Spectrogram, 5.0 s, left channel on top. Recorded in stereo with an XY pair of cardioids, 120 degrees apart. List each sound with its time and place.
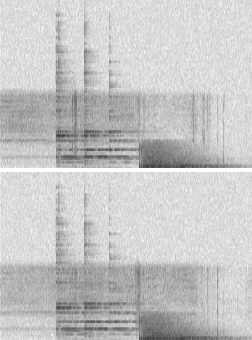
1.1 s a chime: 20° left, 2.5 m
2.8 s an explosion: 5° right, 2.0 m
